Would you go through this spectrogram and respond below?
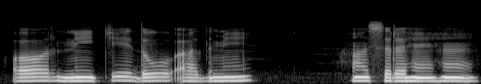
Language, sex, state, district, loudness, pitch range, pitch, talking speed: Hindi, female, Jharkhand, Palamu, -13 LUFS, 155-170 Hz, 160 Hz, 85 wpm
